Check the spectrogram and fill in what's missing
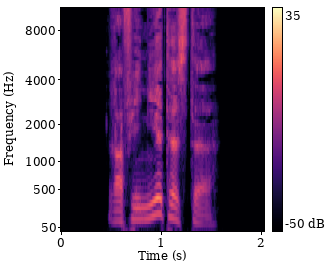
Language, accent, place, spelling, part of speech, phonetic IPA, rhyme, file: German, Germany, Berlin, raffinierteste, adjective, [ʁafiˈniːɐ̯təstə], -iːɐ̯təstə, De-raffinierteste.ogg
- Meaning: inflection of raffiniert: 1. strong/mixed nominative/accusative feminine singular superlative degree 2. strong nominative/accusative plural superlative degree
